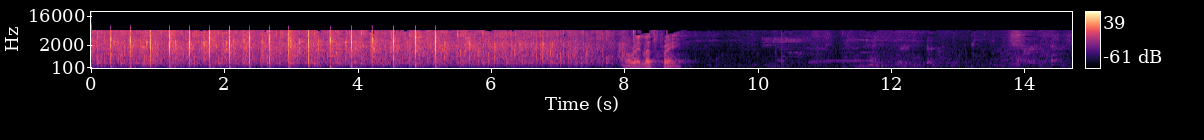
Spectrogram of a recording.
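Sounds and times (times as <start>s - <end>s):
audience applause: 0.0s - 8.2s
speech: 8.0s - 9.0s.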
